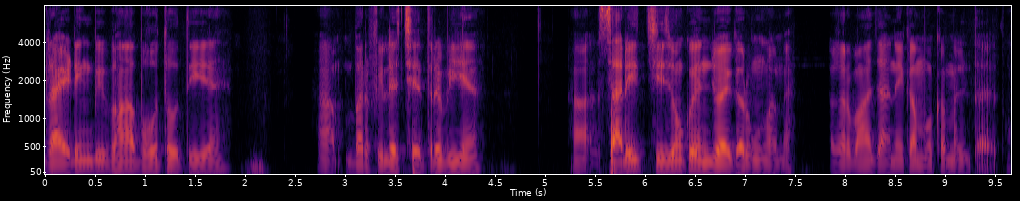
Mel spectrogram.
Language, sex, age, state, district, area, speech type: Hindi, male, 18-30, Madhya Pradesh, Bhopal, urban, spontaneous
